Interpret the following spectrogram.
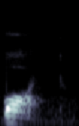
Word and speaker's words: bought: V2 form यानी past form होता है बॉट। यहाँ पर स्पेलिंग देखिए इसकी है BOUGHT। OUGHT को ऑट पढ़ते हैं, ऑट। B को पढ़ते हैं ब, और उसके बाद ये हो जाता है ऑट।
